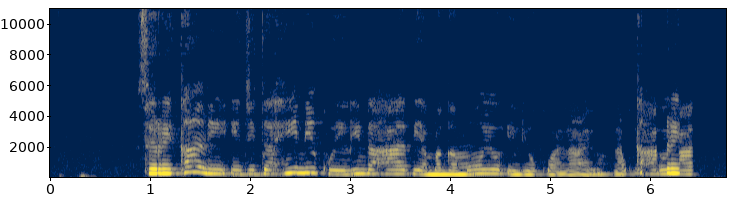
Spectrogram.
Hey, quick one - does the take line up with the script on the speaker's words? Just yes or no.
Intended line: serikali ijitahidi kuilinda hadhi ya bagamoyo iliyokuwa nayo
no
